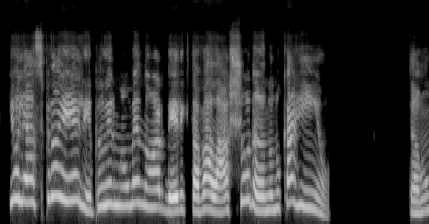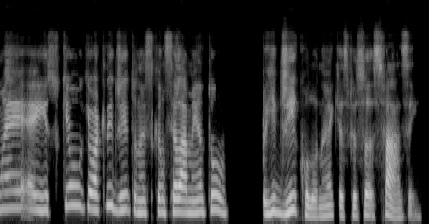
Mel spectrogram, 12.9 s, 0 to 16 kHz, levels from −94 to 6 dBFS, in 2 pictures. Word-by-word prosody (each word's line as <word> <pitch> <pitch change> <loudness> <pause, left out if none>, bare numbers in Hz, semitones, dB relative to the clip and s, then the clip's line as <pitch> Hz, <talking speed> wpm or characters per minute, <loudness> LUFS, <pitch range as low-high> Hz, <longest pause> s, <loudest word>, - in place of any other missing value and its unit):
e 385 - +1
olhasse 375 -4 +2
pra 430 - -4 0.2
ele, 390 - +2
para 285 +8 -4
o 320 - +3
irmão 320 -2 0
menor 310 -4 0
dele 230 +2 +7
que - - -27
estava 245 +2 +4
lá 220 +1 +4
chorando 245 - +1
no 270 0 -4
carrinho. 285 - -1 1.2
Então, 210 +5 -3
é 275 +2 -2
é 250 - +1
isso 240 -1 -5
que 315 - -7
eu 320 -1 -4
que 275 - -11
eu 260 - +3
acredito, 245 -3 -3
nesse 200 -1 -5
cancelamento 210 +1 -1 0.6
ridículo, 185 - -1
né, 150 +3 -6
que 160 - -7
as 150 - -6
pessoas 155 +1 -4
fazem. 140 -3 -3
240 Hz, 150 wpm, -21 LUFS, 200-310 Hz, 1.2 s, dele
